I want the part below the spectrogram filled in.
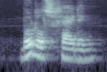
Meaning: division of an estate
- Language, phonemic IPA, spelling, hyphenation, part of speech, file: Dutch, /ˈbu.dəlˌsxɛi̯.dɪŋ/, boedelscheiding, boe‧del‧schei‧ding, noun, Nl-boedelscheiding.ogg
